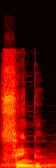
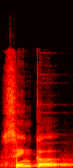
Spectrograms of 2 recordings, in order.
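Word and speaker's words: ਸਿੰਘ: But when it's not at the beginning, we are pronouncing the words on the screen as sing or amog, as opposed to sinka, amoka.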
